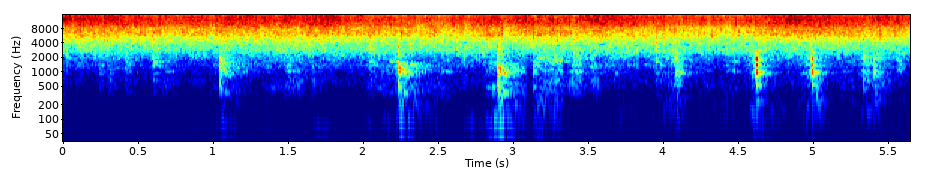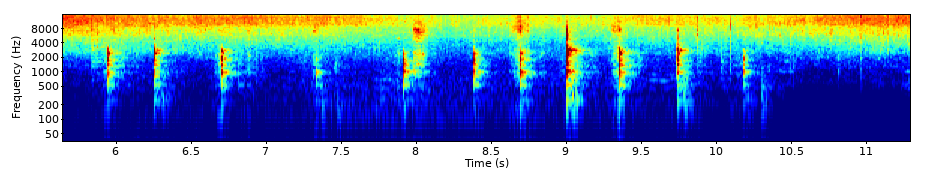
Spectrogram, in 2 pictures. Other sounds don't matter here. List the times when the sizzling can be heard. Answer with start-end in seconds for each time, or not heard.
0.0-11.2.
